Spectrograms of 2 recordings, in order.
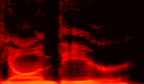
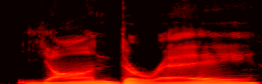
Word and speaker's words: yandere: an extremely serious wait is that how you say it I thought it was yand Deere yandere what the f yeah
